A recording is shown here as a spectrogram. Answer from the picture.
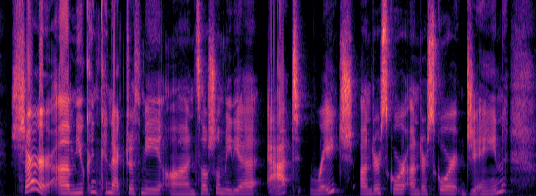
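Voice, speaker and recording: A woman with an American accent speaks at a fairly slow pace and a fairly high pitch, with ordinary pitch variation. Her tone is bright and sharp, and she takes hardly any pauses. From US Midwest, Cleveland, Ohio. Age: 20s. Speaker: middle school teacher. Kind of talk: casual chat.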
